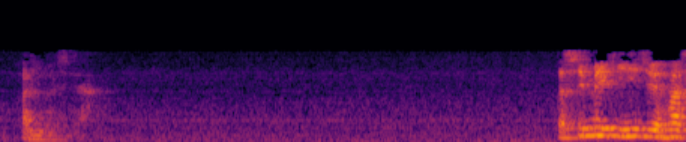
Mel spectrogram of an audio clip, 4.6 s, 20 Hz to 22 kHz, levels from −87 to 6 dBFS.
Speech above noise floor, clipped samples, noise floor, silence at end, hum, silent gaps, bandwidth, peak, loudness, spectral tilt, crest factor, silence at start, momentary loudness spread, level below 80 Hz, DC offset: 29 dB; under 0.1%; -50 dBFS; 0 s; none; none; 5.2 kHz; -4 dBFS; -22 LUFS; -3.5 dB/octave; 22 dB; 0.15 s; 24 LU; -58 dBFS; under 0.1%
